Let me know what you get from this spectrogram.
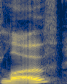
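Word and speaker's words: LOVB: it's spelled l ovb but it's spel it's pronounced love and so basically what league one volleyball is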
